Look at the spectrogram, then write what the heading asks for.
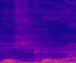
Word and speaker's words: Pishker: Pishker. P-I-S-H. P-I-S-H. Yes. K-U-R. Right, Pishker. It's actually spelled the way it's, or it's pronounced the way it's spelled, but there's too many S's and K's and H's in it.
